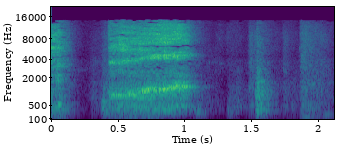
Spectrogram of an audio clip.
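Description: A man's short, strained groan of pain from chilli burn, under a second long, followed near the end by a few faint short sounds.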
